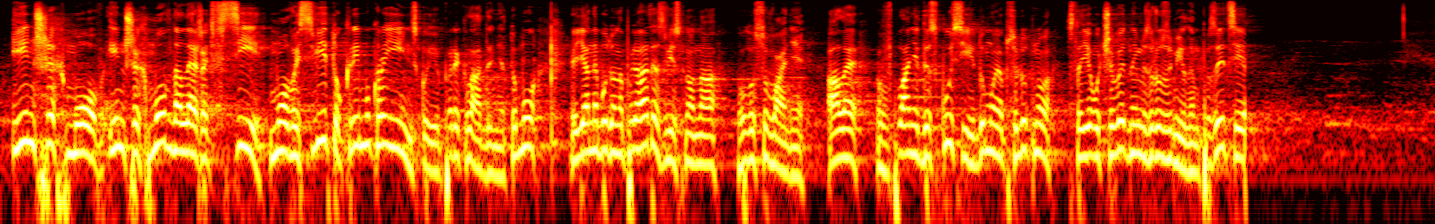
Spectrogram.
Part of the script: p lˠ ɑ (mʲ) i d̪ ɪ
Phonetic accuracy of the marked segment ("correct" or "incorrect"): incorrect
